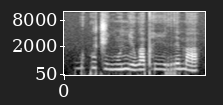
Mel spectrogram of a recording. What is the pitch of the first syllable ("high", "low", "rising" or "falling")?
high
